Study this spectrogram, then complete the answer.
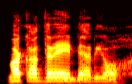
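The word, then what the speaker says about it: Marc-André Barriault: Marc-Andre Barriault.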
